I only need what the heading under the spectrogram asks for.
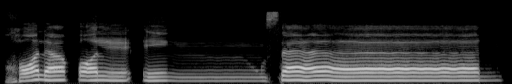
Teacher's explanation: নুন সাকিন, এরপরে ইকফার করে সিন আসছে, নাকের ভিতরে নিয়ে গুণনা করতে হবে গোপন করে।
